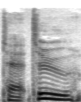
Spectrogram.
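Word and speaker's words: t.A.T.u.: A song by the name of All the Things She Said, done by a band named Tattoo, but it's spelled weird, T-A-T-U.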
